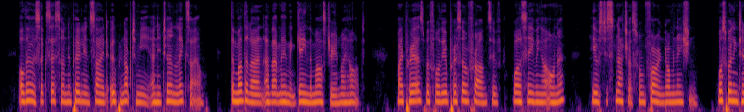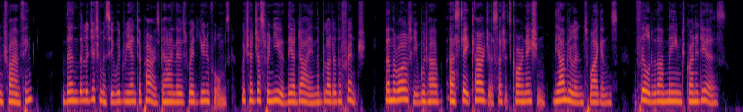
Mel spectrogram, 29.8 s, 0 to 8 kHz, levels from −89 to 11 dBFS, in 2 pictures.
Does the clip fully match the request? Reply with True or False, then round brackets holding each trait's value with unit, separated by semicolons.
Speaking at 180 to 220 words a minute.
True (185 wpm)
